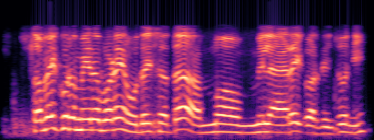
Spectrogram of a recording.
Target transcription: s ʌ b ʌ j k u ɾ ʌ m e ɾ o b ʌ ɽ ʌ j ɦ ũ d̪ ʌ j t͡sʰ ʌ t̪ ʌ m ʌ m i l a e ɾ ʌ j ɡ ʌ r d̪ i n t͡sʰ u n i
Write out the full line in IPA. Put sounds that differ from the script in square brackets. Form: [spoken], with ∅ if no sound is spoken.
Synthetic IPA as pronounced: s ʌ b ʌ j k u ɾ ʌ m e ɾ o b ʌ ɽ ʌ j ɦ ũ d̪ ʌ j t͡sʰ ʌ t̪ ʌ m ʌ m i l a e ɾ ʌ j ɡ ʌ r d̪ i n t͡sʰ u n i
